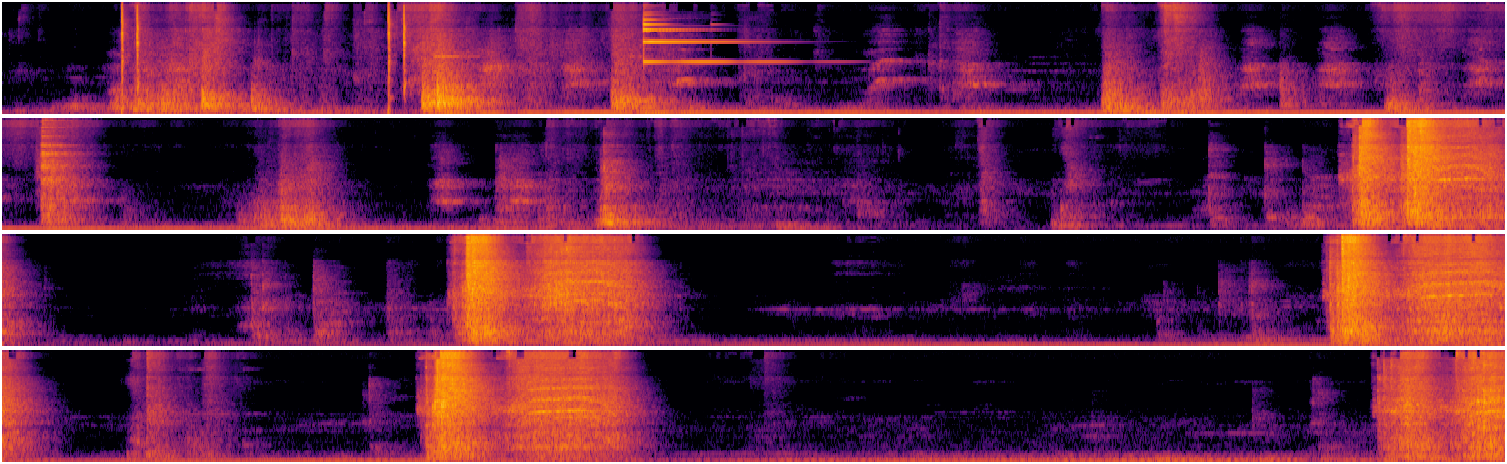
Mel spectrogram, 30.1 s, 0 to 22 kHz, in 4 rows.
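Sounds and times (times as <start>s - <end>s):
power drill running: 17.5s - 18.3s, 21.7s - 22.7s, 24.7s - 25.8s, 29.4s - 30.0s.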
